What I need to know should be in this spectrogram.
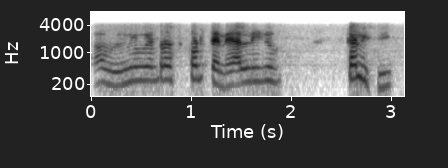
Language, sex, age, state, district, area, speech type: Kannada, male, 45-60, Karnataka, Dakshina Kannada, urban, conversation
